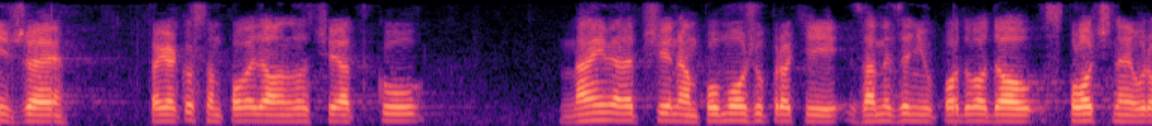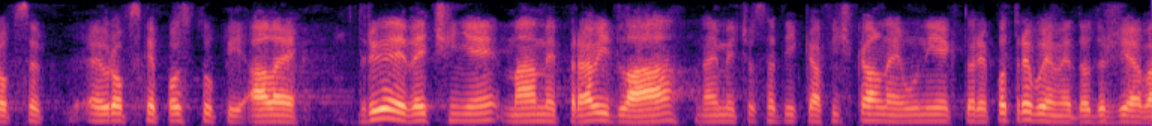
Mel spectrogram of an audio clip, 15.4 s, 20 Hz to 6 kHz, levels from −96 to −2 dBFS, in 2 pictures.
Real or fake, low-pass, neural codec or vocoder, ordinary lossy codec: real; 5.4 kHz; none; Opus, 32 kbps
